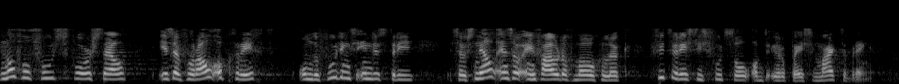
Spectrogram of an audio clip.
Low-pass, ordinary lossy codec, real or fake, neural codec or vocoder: 5.4 kHz; none; real; none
